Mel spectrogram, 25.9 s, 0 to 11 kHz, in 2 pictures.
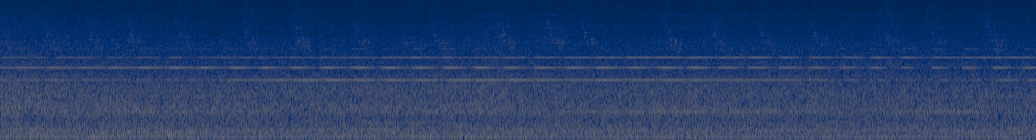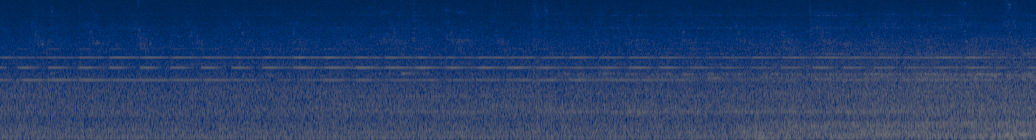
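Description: Train noise across a rail yard: a steady high whine of several tones, with a low engine rumble that builds up about 22 seconds in.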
